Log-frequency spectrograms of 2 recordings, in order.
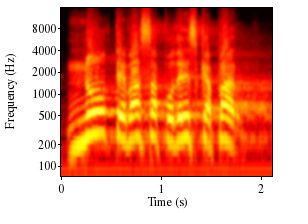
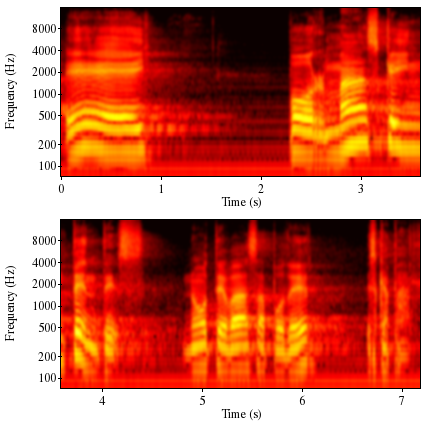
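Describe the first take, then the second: First: Louder, driving the warning home; loud proclamation. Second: A hushed, slow, haunting inner voice; eerie imagined voice. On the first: Shown as a demonstration. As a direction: proclaim it loudly to the whole church. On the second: Pretend. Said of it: "como que si escucharas una voz ahorita".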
